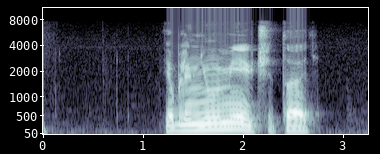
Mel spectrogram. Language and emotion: Russian, angry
